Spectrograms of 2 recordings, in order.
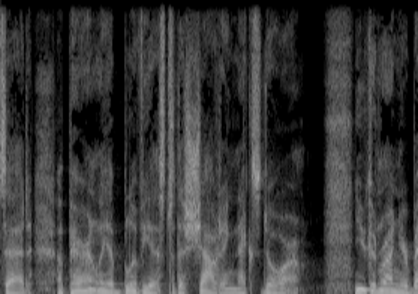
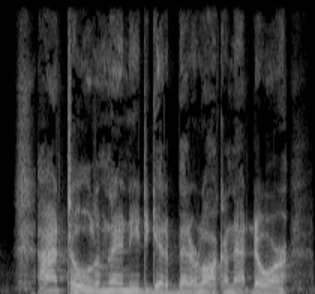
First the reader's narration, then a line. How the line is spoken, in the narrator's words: Bob grumbled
